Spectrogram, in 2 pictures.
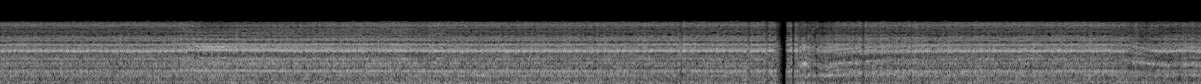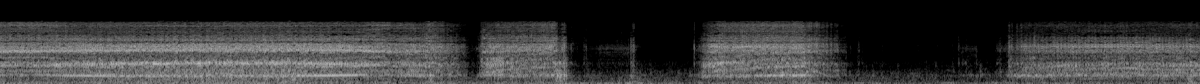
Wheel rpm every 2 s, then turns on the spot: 160, 160, 160, 160, 150, 150, 110, 110, 60, 50, 10, 60.
none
